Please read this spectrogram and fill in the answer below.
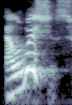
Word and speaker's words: Aloysius: funny huey hughes aloysius alloy wish alloy is that how do you say that alloy alloys aloysius right yeah aloysius alabaster aloysius alabaster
